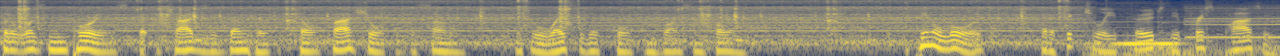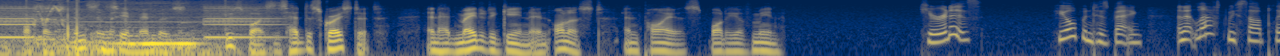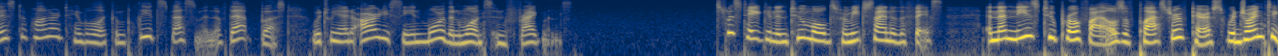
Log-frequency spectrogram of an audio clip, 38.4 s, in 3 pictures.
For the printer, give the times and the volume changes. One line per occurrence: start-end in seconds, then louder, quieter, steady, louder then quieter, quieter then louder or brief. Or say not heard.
0.0-15.7 steady.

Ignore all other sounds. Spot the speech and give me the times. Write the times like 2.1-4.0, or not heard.
0.0-7.5, 9.1-20.6, 22.0-22.6, 23.4-31.2, 32.8-38.3.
